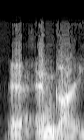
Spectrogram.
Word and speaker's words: Engar: Engar, E-N-G-A-R.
